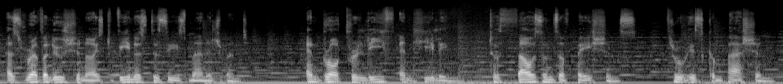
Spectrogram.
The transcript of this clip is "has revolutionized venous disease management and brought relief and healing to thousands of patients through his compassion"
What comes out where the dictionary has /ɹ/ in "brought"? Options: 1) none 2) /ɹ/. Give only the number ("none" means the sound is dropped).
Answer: 2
